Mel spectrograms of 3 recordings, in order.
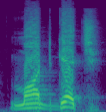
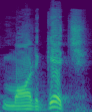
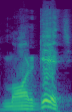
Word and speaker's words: mortgage: মর্টগেজ, এই উচ্চারণটা সঠিক নয়। সঠিক উচ্চারণ হচ্ছে মর্টগেজ। তাহলে MORTGAGE, মর্টগেজ। এখানে টি হচ্ছে সাইলেন্ট ওয়ার্ড।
